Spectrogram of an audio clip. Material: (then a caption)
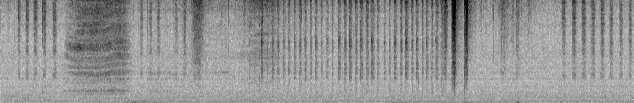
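Paper. A yellow pencil scratches and rubs lines into a figure drawing on the white paper page of a spiral sketchbook resting on a desk. Soft, steady scratching and rubbing runs throughout over a faint low hum, with a brighter hiss of strokes early on. Three sharper, louder ticks stand out near the end.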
